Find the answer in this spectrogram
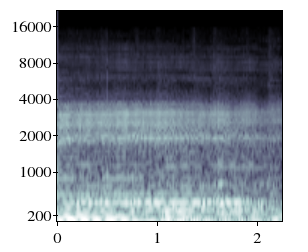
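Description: Church worship band and singers holding one long final chord of a song, voices sustained over acoustic guitar and piano.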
